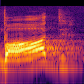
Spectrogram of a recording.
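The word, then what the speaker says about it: ض: There are two ways Arabs pronounce bod. One is your tongue hits the right side of the edge between your front teeth and your molars. So it's like in that corner.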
